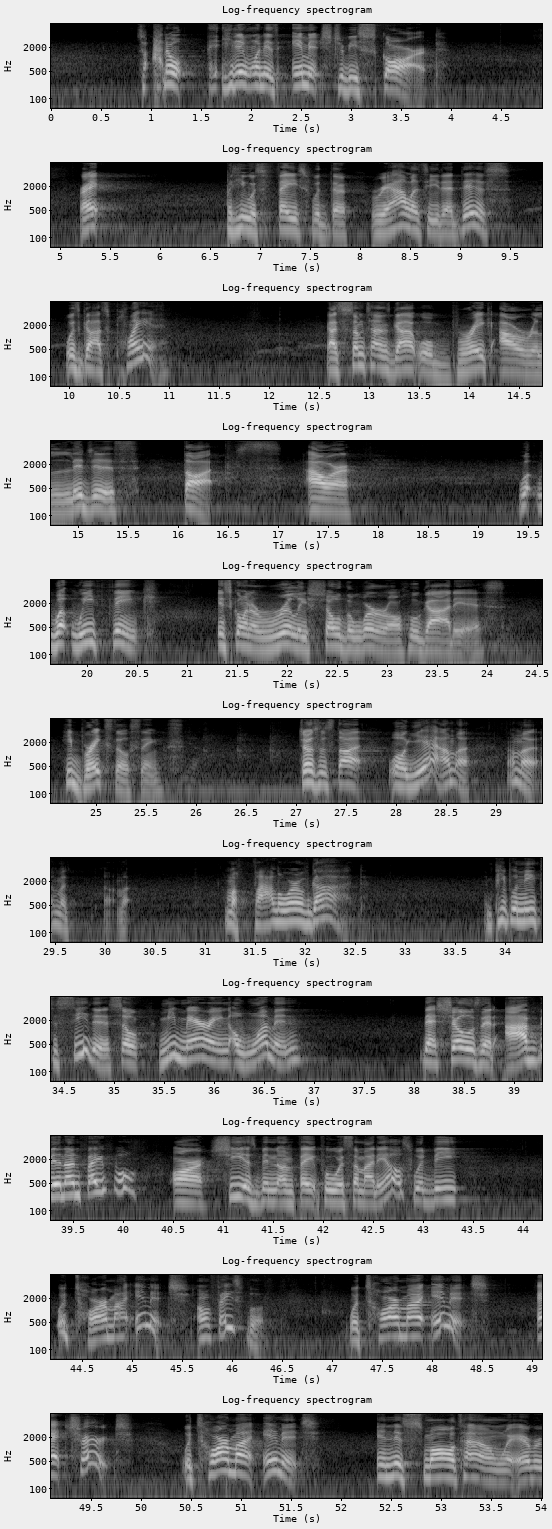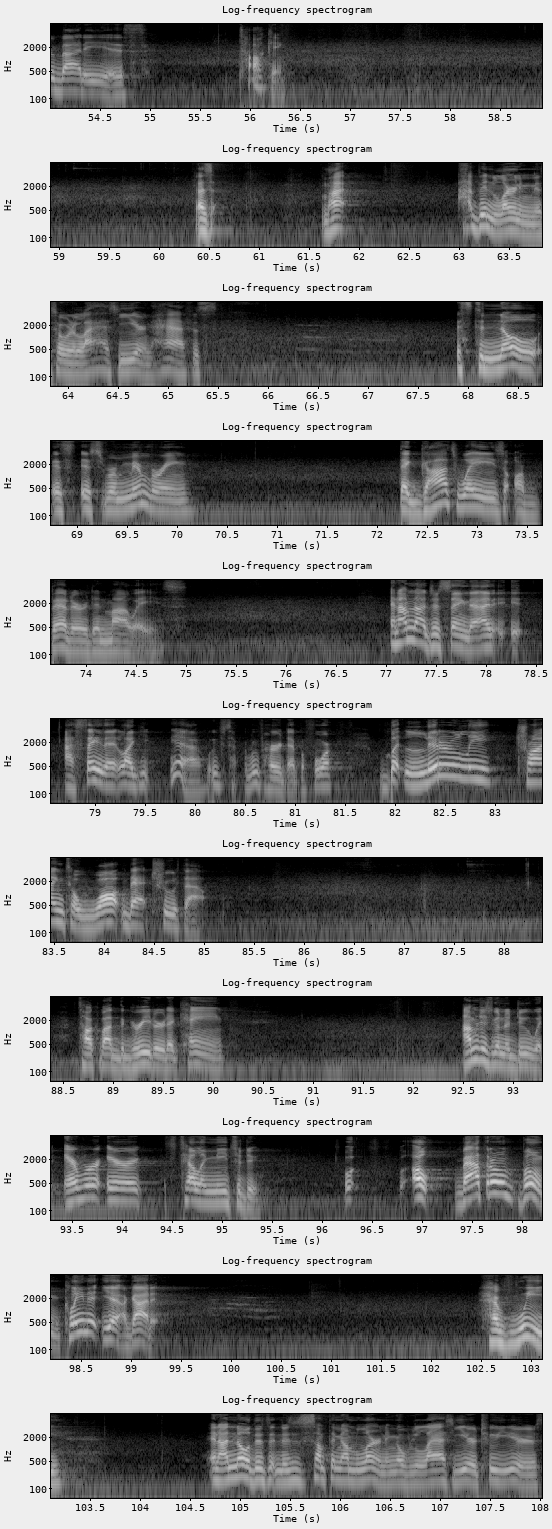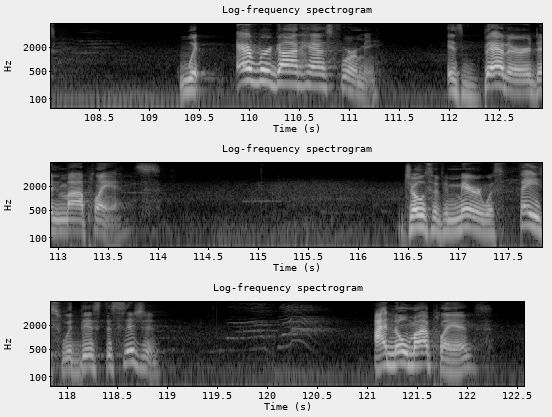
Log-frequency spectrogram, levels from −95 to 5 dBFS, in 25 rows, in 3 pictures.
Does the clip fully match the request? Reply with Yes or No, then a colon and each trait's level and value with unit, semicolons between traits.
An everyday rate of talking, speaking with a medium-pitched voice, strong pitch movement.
No: slow, 115 wpm; medium, 145 Hz; wide, 8.4 semitones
